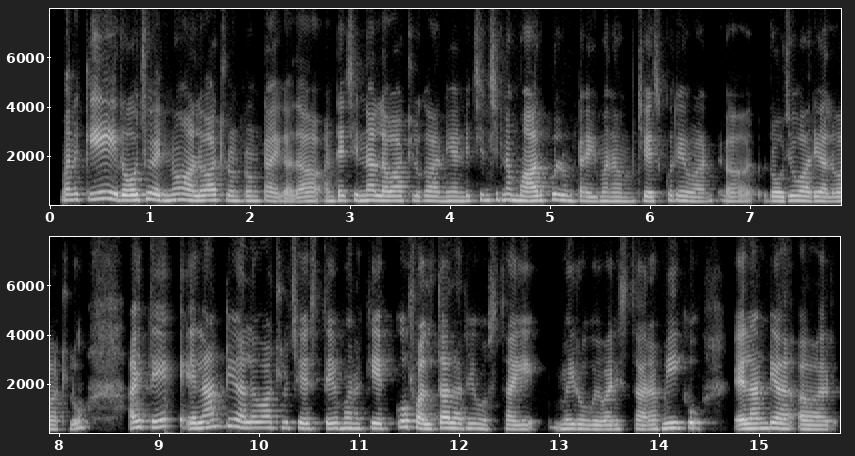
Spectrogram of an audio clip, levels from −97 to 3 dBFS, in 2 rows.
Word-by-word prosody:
మనకి, 230 Hz, +2 st, -2 dB, 0.3 s
రోజు 215 Hz, +4 st, +5 dB
ఎన్నో 210 Hz, +2 st, -1 dB
అలవాట్లు 210 Hz, +1 st, +1 dB
ఉంటుంటాయి 185 Hz, -1 st, -3 dB
కదా! 165 Hz, +2 st, -2 dB, 0.2 s
అంటే, 185 Hz, +2 st, -1 dB
చిన్న 205 Hz, -2 st, 0 dB
అలవాట్లు 190 Hz, 0 st, 0 dB
కానీయండి, 185 Hz, 0 st, -2 dB
చిన్న, 210 Hz, 0 st, -3 dB
చిన్న 230 Hz, 0 st, -2 dB
మార్పులు 190 Hz, +4 st, +2 dB
ఉంటాయి. 180 Hz, -2 st, -2 dB
మనం 175 Hz, -1 st, -3 dB, 0.2 s
చేసుకునేవాట్ 180 Hz, -1 st, -2 dB, 0.2 s
ఆహ్, 85 Hz, 0 st, -6 dB, 0.2 s
రోజువారీ 180 Hz, 0 st, +2 dB
అలవాట్లు. 170 Hz, +2 st, -4 dB, 0.6 s
అయితే, 250 Hz, 0 st, +1 dB, 0.4 s
ఎలాంటి 270 Hz, +7 st, +1 dB
అలవాట్లు 230 Hz, 0 st, -1 dB
చేస్తే, 205 Hz, -1 st, 0 dB
మనకి 205 Hz, 0 st, -1 dB
ఎక్కువ 205 Hz, +6 st, -1 dB
ఫలితాలు 210 Hz, +1 st, +5 dB
అనేవి 200 Hz, 0 st, -3 dB
వస్తాయి, 175 Hz, -1 st, -2 dB, 0.4 s
మీరు 185 Hz, -1 st, +1 dB
వివరిస్తారా? 170 Hz, +1 st, -2 dB
మీకు 220 Hz, 0 st, +3 dB, 0.5 s
ఎలాంటి 205 Hz, +2 st, +4 dB, 0.3 s
ఆహ్, 170 Hz, -1 st, 0 dB
195 Hz, 125 wpm, -24 LUFS, 180-215 Hz, 0.6 s, రోజు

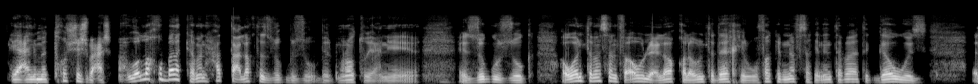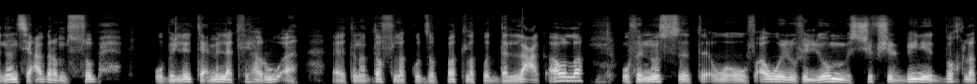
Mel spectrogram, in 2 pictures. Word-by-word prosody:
يعني 115 Hz, 0 st, +2 dB
ما 115 Hz, 0 st, +5 dB
تخشش 170 Hz, +7 st, -2 dB
بعشم -, -, -1 dB
والله 250 Hz, -, +4 dB
خُد 245 Hz, -1 st, -3 dB
بالك 225 Hz, 0 st, +5 dB
كمان 145 Hz, +3 st, -2 dB
حتى 170 Hz, +4 st, -3 dB
علاقة 140 Hz, -2 st, -1 dB
الزوج 105 Hz, -2 st, -5 dB
بالزوج 90 Hz, -2 st, -11 dB
بمراته 90 Hz, +2 st, -3 dB
يعني 85 Hz, +1 st, -6 dB, 0.4 s
الزوج 115 Hz, +8 st, -1 dB
والزوجة، 95 Hz, -4 st, -2 dB, 0.3 s
هو -, -, +6 dB
أنت 165 Hz, 0 st, +1 dB
مثلًا 160 Hz, -1 st, 0 dB
في -, -, -1 dB
أول 140 Hz, -2 st, +3 dB
العلاقة 125 Hz, -2 st, +1 dB
لو 100 Hz, +2 st, +1 dB
أنت 120 Hz, -, -4 dB
داخِل 120 Hz, -4 st, +1 dB
وفاكر 105 Hz, +7 st, -4 dB
نَفْسك 130 Hz, +2 st, -3 dB
إن -, -, -3 dB
أنت 115 Hz, -, -3 dB
بقى 120 Hz, 0 st, -1 dB
هتتجوّز 105 Hz, -4 st, 0 dB, 0.5 s
نانسي 115 Hz, +4 st, +2 dB
عجرم 110 Hz, -5 st, 0 dB
الصبح 125 Hz, +8 st, -4 dB, 0.3 s
وبالليل 100 Hz, +6 st, +1 dB
تعمل 115 Hz, +1 st, +2 dB
لك -, -, +1 dB
فيها 110 Hz, -4 st, -3 dB
رُؤَة 115 Hz, +4 st, -1 dB, 0.4 s
آآ -, -, -1 dB
تنضف 95 Hz, +5 st, -3 dB
لك 100 Hz, -1 st, -3 dB
وتضبط 115 Hz, +6 st, -3 dB
لك 105 Hz, -, -1 dB
وتدلّعك 95 Hz, +3 st, 0 dB
آه، 170 Hz, +2 st, +6 dB
الله 175 Hz, 0 st, +3 dB, 0.4 s
وفي 105 Hz, +3 st, 0 dB
النُص 125 Hz, +6 st, +2 dB
ت 110 Hz, -3 st, -3 dB
و -, -, -3 dB
و 105 Hz, 0 st, 0 dB
وفي 95 Hz, -, -7 dB
أول 120 Hz, -1 st, +5 dB
وفي 110 Hz, +1 st, -1 dB
اليوم 115 Hz, +1 st, +5 dB
الchef 125 Hz, +6 st, -2 dB
شربيني 120 Hz, +3 st, +4 dB
يطبخ 110 Hz, +5 st, -2 dB
لك 110 Hz, -2 st, 0 dB
115 Hz, 185 wpm, -16 LUFS, 100-125 Hz, 0.5 s, هو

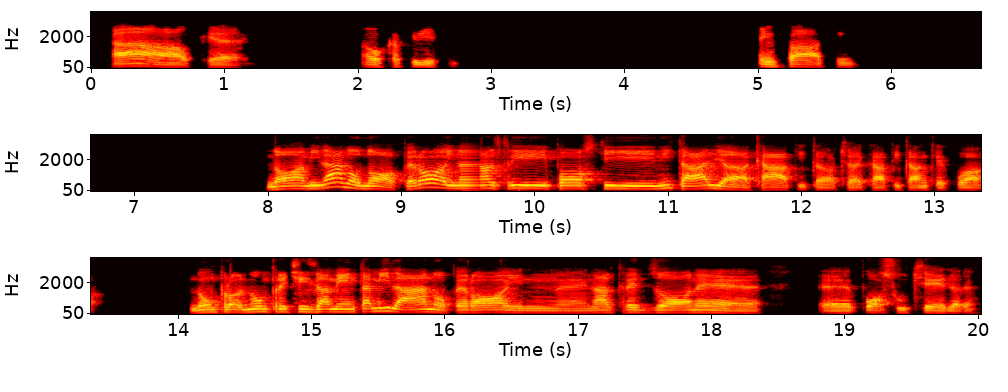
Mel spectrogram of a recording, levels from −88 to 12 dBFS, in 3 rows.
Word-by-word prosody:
Ah, 110 Hz, -6 st, +3 dB
okay. 90 Hz, -2 st, -6 dB, 0.9 s
Ah -, -, -11 dB
ho -, -, 0 dB
capito. 95 Hz, -3 st, -6 dB, 2.4 s
E -, -, 0 dB
infatti. 105 Hz, -4 st, -1 dB, 2.2 s
No 135 Hz, +4 st, +2 dB
a 145 Hz, -, +1 dB
Milano 180 Hz, +4 st, +3 dB
no, 140 Hz, -3 st, +2 dB
però 200 Hz, 0 st, +2 dB
in 155 Hz, -, +2 dB
altri 230 Hz, -, +1 dB
posti 275 Hz, -, +1 dB
in 275 Hz, -, +2 dB
Italia 150 Hz, -1 st, +2 dB
capita, -, -, -2 dB
cioè -, -, -4 dB
capita 95 Hz, 0 st, -2 dB
anche 95 Hz, -1 st, -4 dB
qua. -, -, 0 dB, 0.7 s
Non 120 Hz, +2 st, +1 dB
pro 125 Hz, -1 st, +1 dB
non 140 Hz, +4 st, +2 dB
precisamente 140 Hz, -1 st, +2 dB
a -, -, +3 dB
Milano 135 Hz, -6 st, +2 dB
però 115 Hz, +1 st, +1 dB
in 105 Hz, -1 st, -5 dB, 0.2 s
in 100 Hz, -, -10 dB
altre 110 Hz, +1 st, -2 dB
zone, 110 Hz, -4 st, 0 dB, 0.4 s
ehm, 90 Hz, 0 st, -3 dB
può -, -, 0 dB
succedere. 90 Hz, -3 st, -3 dB
125 Hz, 110 wpm, -23 LUFS, 105-155 Hz, 2.4 s, Ah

